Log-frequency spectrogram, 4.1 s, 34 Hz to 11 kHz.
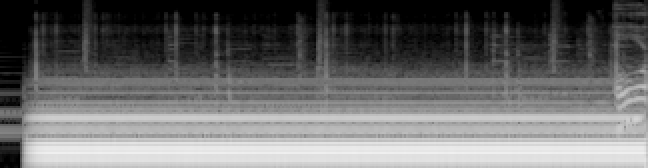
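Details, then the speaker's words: Fluance RT85T turntable: a loud, steady low booming drone through the speakers, acoustic feedback rather than a ground-loop buzz. "only happens at a higher volume, you may be hearing feedback."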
